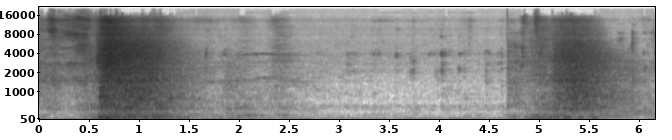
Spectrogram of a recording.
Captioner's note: objects suffering in the wind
